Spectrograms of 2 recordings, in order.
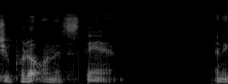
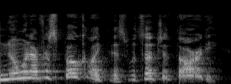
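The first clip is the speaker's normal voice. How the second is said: high, amazed exclaim of the listening crowd; astonished crowd; 12 semitones higher, 6 dB louder than usual. Retold or imitated. Preacher voicing the astonished crowd, high and amazed. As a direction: voice the stunned crowd in wonder. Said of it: "And they said".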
